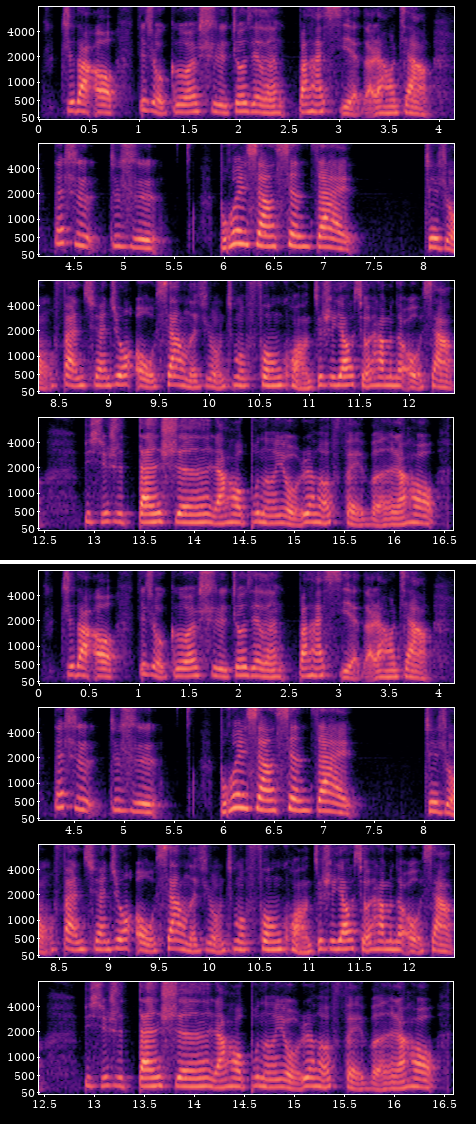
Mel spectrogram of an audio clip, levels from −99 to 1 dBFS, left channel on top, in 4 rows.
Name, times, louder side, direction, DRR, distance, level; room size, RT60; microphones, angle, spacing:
voice 1, 0.2-3.9 4.3-5.4 6.0-7.3 8.0-12.4 12.9-16.4, equal, ahead, 0.3 m, -28 dB
8.4 x 3.6 x 3.3 m
head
